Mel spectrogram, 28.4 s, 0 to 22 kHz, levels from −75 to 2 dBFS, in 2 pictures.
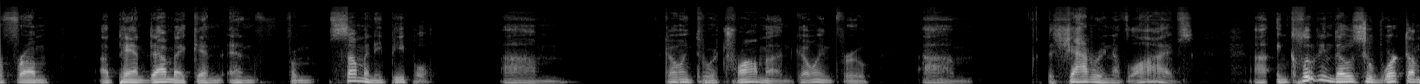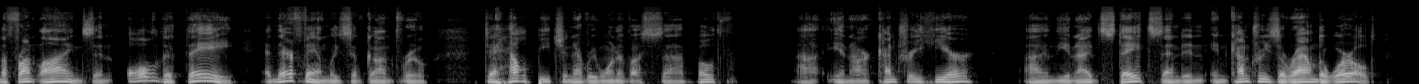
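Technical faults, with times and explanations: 2.41, 13.63–14.01, 14.07–14.21 (just before "the front"), 15.05 (between "the front" and "and all that they"), 17.41 (between "that they and their" and "have gone through"), 19.13, 22.23–22.33, 25.55–25.69 s: lost packet rebuilt from error correction. No gaps occur. The rebuilt audio turns rough and noisy instead. A low-bitrate backup copy from the next packet filled each loss. The longest run lasts 200 ms.
14.03–14.07 s: short concealed packet loss. About 20 ms never arrived, and no backup copy existed. The decoder extended the preceding sound for about 12 ms, then blended back. The result is a brief smear between two rebuilt stretches.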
